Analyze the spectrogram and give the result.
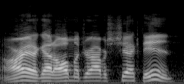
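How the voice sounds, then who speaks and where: A man's voice: on the high side, steady tone, fairly quick, sharp tone, smooth, no echo. A man doing live trackside race announcing, talking to drivers in an informal, folksy way.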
